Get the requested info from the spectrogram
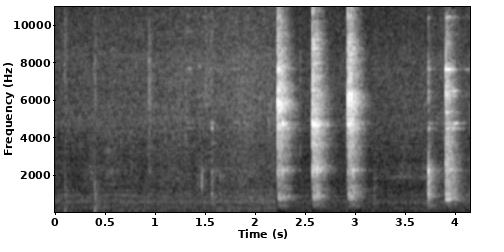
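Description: Milling-machine vise being tightened down on a small brass rod: a faint click about half a second in, then five short, sharp metallic clinks in the last two seconds.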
